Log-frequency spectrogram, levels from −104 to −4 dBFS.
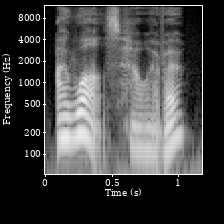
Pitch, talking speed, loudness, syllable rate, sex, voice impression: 150 Hz, 150 wpm, -20 LUFS, 5.8 syllables/s, female, very feminine, middle-aged, thin, very tensed, powerful, bright, soft, clear, fluent, slightly cute, cool, very intellectual, refreshing, sincere, very calm, friendly, reassuring, unique, elegant, wild, slightly sweet, lively, strict, slightly intense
